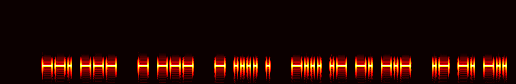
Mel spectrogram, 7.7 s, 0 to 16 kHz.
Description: Morse code, heard as a keyed tone, about 25 wpm, 700 Hz. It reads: GO TO THE BANK AND
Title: Sentences from Top 1000 Words - Review Part 5 - 25wpm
